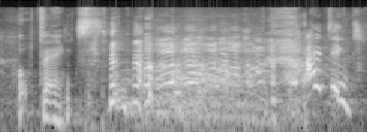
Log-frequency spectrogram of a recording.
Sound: audience laughs

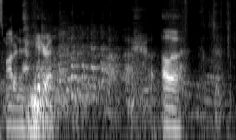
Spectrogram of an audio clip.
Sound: audience laughter

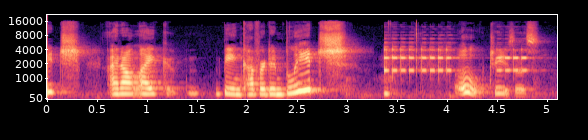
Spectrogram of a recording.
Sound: beepbeep

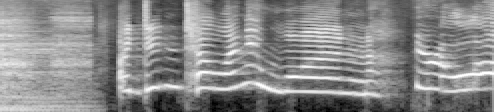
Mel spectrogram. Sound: high pitched voice

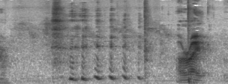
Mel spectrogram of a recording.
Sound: laughing

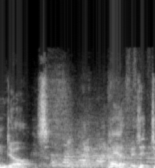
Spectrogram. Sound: audience laughter

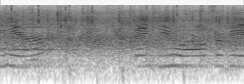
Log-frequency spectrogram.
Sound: audience applauds

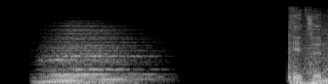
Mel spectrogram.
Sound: xbox sound

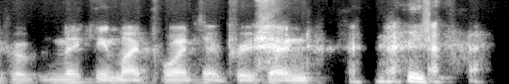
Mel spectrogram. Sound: chuckles

